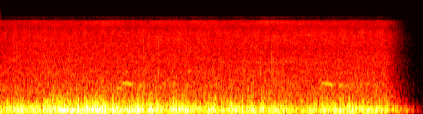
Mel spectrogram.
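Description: Wind buffeting the microphone: an uneven low rumble that cuts off at the very end.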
